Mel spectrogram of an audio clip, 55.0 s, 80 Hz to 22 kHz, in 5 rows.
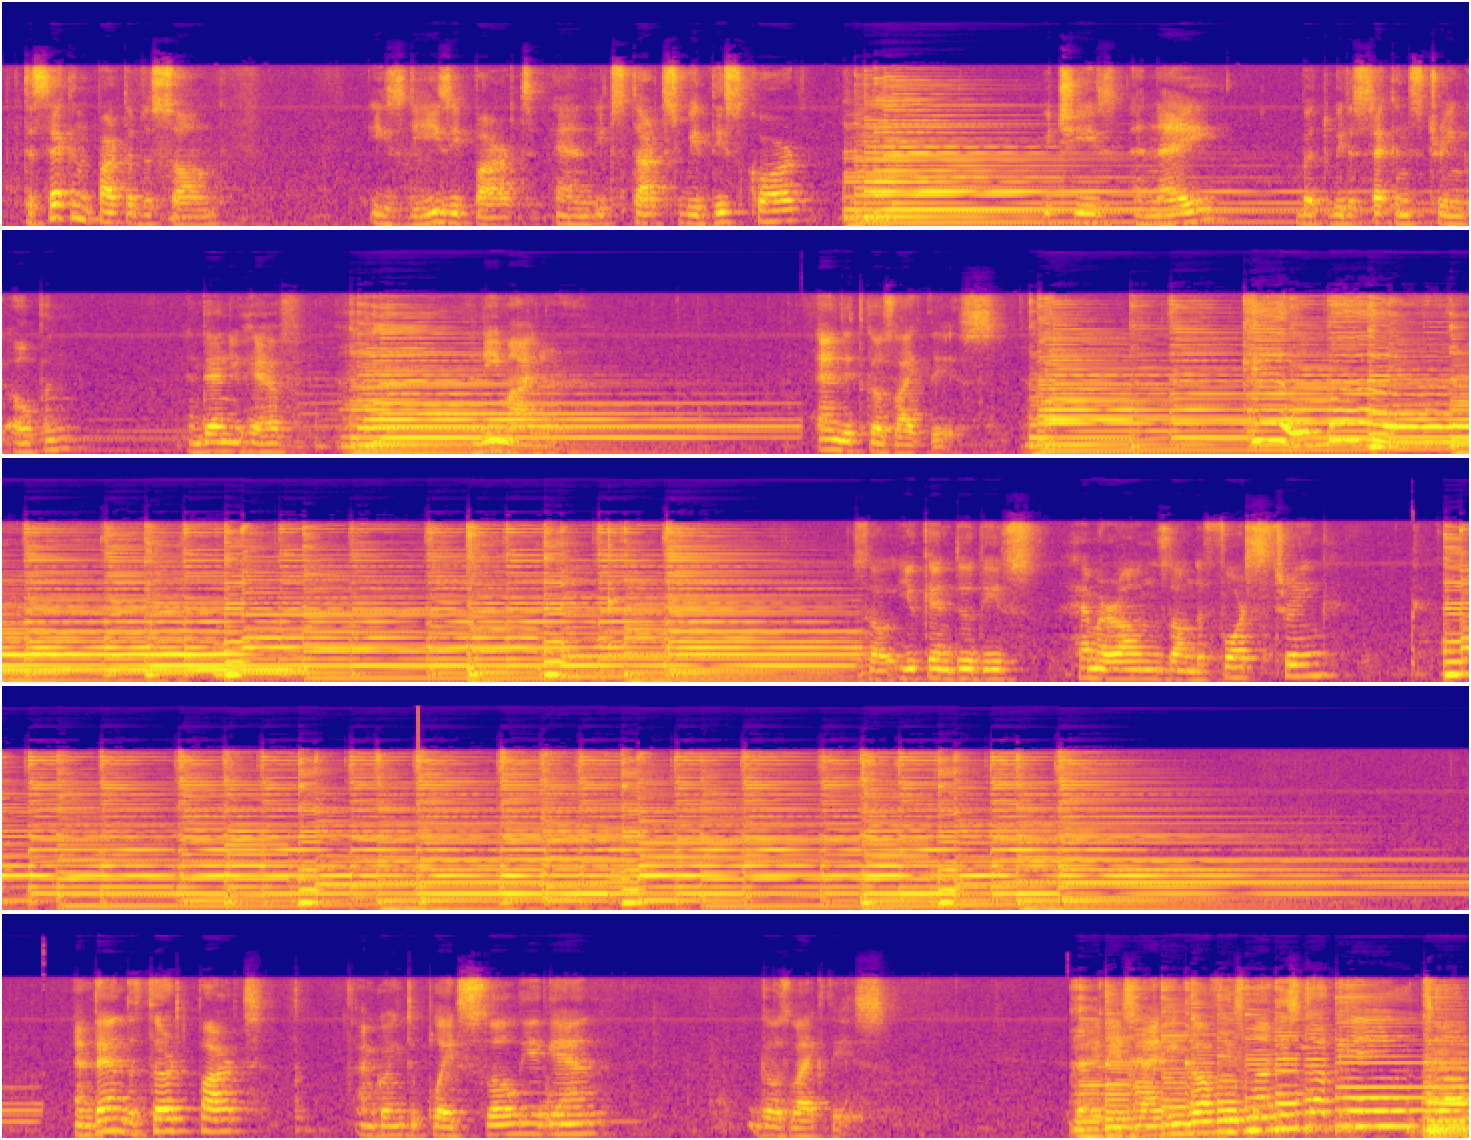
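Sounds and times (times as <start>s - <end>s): acoustic guitar chord ringing: 6.3s - 17.0s, 18.7s - 28.5s, 32.8s - 44.4s, 52.0s - 55.0s.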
